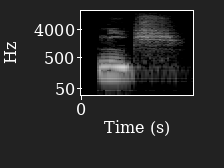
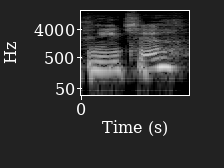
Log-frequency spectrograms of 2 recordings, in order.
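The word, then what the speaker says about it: Nietzsche: And yeah, it's definitely different than the I guess pop culture interpretation of Nich. Nichi. I I can never pronounce his name. Oh, Nietze. Nichze.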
